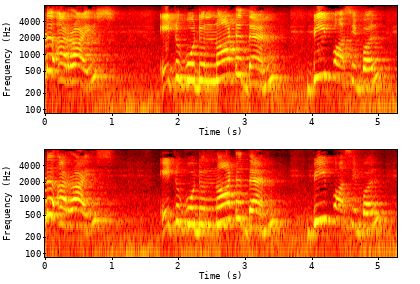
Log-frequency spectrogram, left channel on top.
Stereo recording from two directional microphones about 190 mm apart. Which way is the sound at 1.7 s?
10° left (ahead or behind).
